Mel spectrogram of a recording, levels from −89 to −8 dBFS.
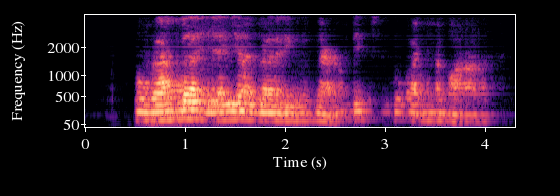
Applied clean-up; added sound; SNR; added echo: neural mask model DeepFilterNet 3.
